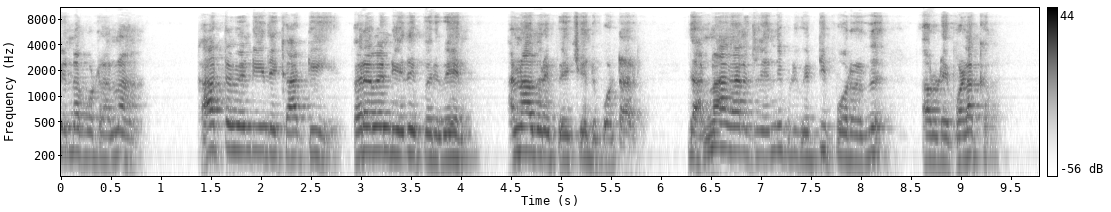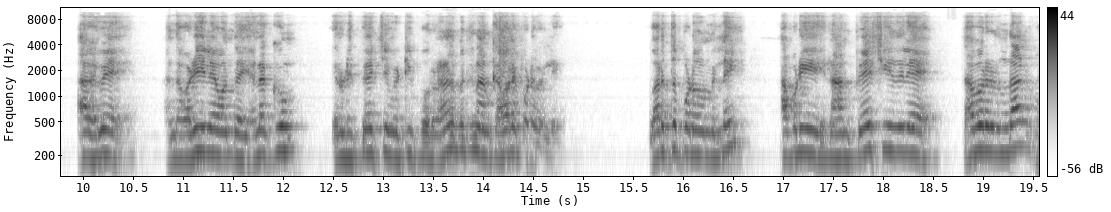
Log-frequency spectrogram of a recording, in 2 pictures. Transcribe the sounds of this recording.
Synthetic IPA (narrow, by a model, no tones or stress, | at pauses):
ɛnːɐpoːʈraːnːaː | kaːʈːɐʋeːɳɖɪjɐðɐɪkaːʈːipɛɾɐʋeːɳɖɪjɐðɐɪpːɛɾɯʋeːn | ɐnːaːðɯɾɐɪpeːt͡ʃːɪɛndrɯpoːʈːa̰ːɾɣɐ | ɪðɯɐnːaːɣaːɾɐt̪ːɪleɾɯnd̪ɯɪpːɐɽiʋɛʈːipːoːɾɪɾɐðɯ | ɐʋɐɾɯɽɐjɐpɐɻɐkːɐm | aːɣɐʋeː | ɐnd̪ɐʋɐɻɪjɪleːʋɐnd̪ɐɛnɐkːɯm | ɛnːɯɽɐjɐpeːt͡ʃːɐʋɛʈːipːoːɾɾaːnɐðɐpːɐt̪ːinaːnkɐʋɐlɐɪpːɐɽɐʋɪlːɐɪ | ʋɐɾɯt̪̬ːɐp̬ːɐɽɯʋɐmɪlːɐɪ | ɐpːɐɽinaːnpeːsɪjɐðɪleː | t̪ɐʋɐɾɪɾɯnd̪aːn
